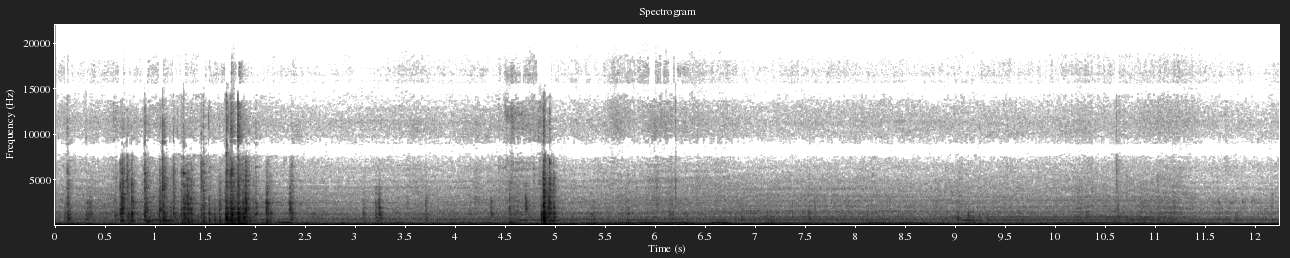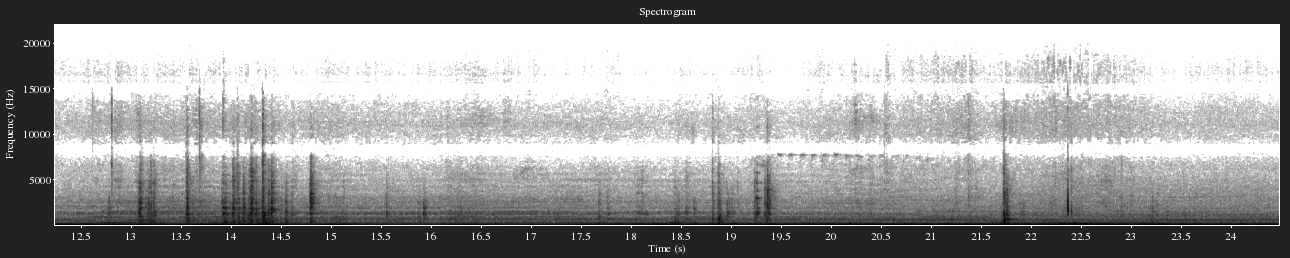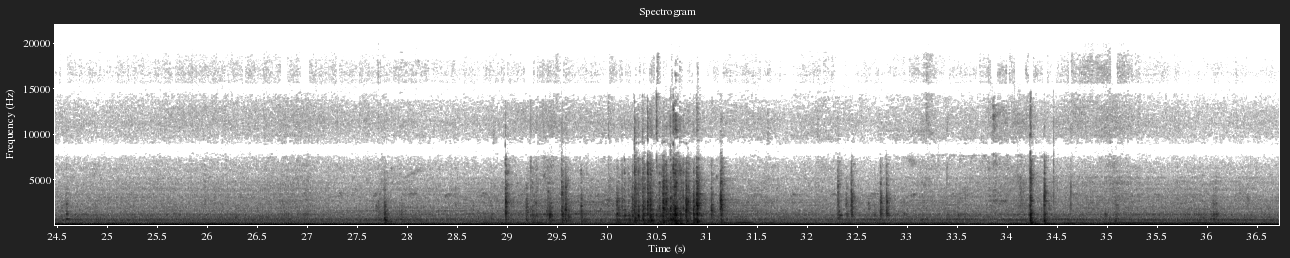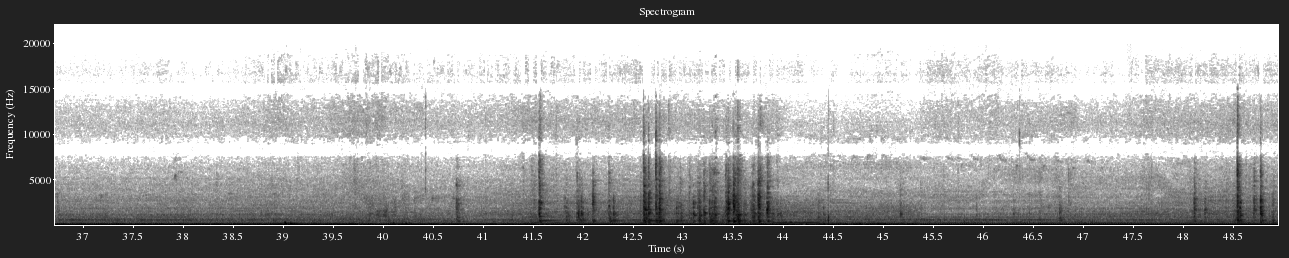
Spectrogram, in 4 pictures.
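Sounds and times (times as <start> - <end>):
machine clanks and rattles: 0.0 - 2.4, 12.7 - 15.2, 28.8 - 31.5, 39.7 - 44.6, 47.7 - 48.9
diesel engine running: 0.0 - 48.9.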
